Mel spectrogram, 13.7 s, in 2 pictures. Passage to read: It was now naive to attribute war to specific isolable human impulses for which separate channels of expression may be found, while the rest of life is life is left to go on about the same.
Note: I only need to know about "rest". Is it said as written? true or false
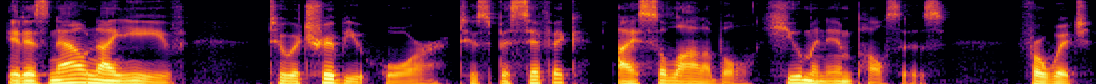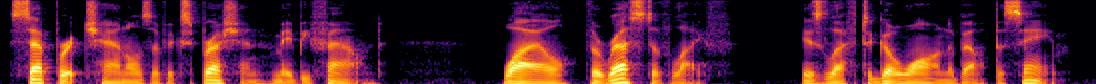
true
